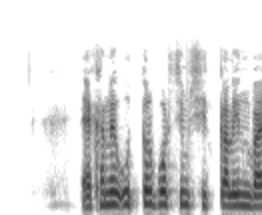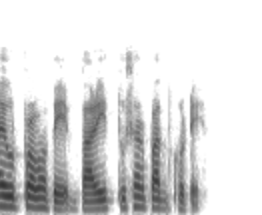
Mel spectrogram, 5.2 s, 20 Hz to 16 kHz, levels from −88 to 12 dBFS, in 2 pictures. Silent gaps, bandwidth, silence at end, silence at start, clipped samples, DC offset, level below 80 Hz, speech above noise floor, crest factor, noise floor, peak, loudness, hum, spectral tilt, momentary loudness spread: none; 6.8 kHz; 0.65 s; 0.8 s; under 0.1%; under 0.1%; -62 dBFS; 42 dB; 18 dB; -59 dBFS; -2 dBFS; -17 LUFS; none; -8 dB/octave; 10 LU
